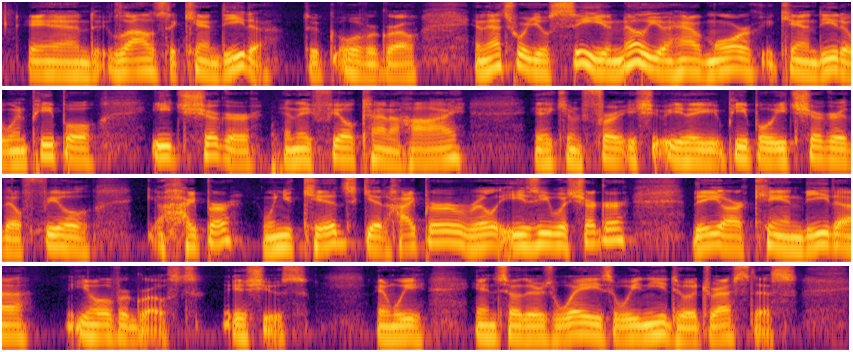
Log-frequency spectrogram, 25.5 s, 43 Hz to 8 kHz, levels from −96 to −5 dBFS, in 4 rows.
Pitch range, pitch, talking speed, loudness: 100-125 Hz, 105 Hz, 145 wpm, -20 LUFS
